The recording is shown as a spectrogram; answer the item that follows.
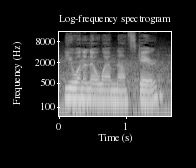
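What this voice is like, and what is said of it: Low, steady voice. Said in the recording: “My voice was low but steady.”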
